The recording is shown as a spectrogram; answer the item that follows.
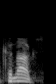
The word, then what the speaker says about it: Canuck: Panthers and a Canucks. Not Canucks, Canucks, 10 o'clock tonight. Canuck rhymes with schmuck.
